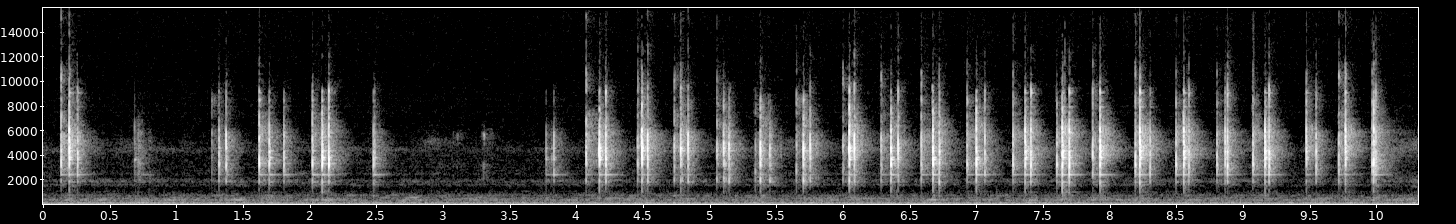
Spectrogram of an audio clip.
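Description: A glass jar candle filled with white wax, labeled Rose Water & Ivy and topped with a dark lid, is held in one hand and tapped and scratched on the glass with long acrylic nails. Sharp, bright clicks with almost no low end come in scattered clusters with a pause, then settle into a steady, rapid run of taps to the end.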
